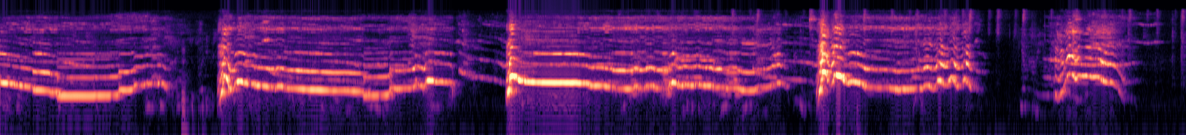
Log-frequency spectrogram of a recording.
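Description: A dog howls in long, wavering cries close by, pausing between them.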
